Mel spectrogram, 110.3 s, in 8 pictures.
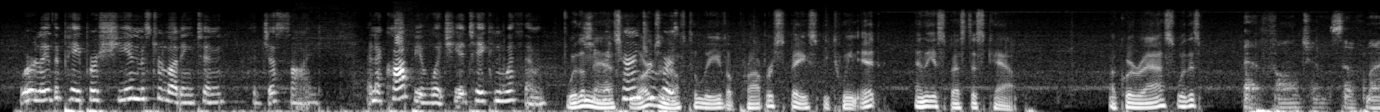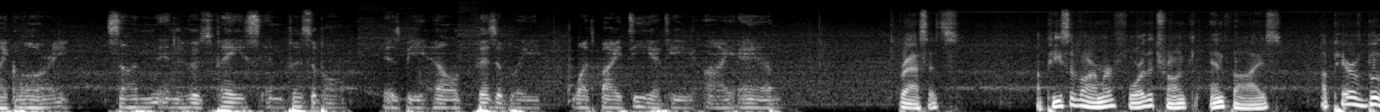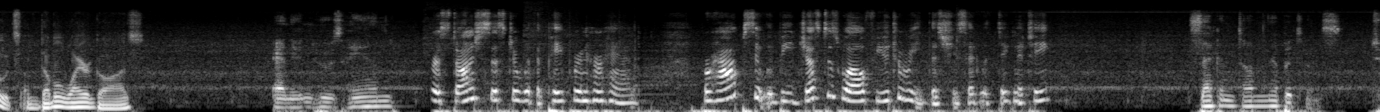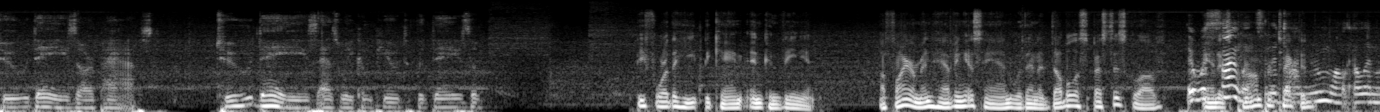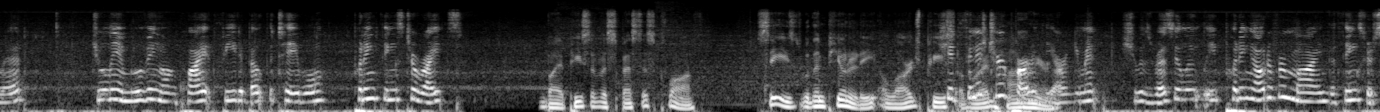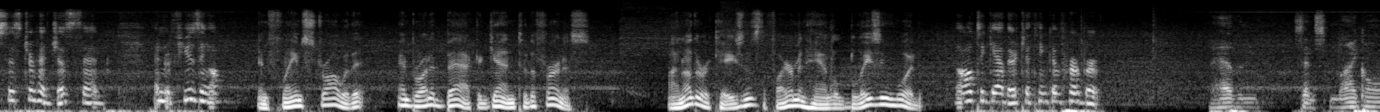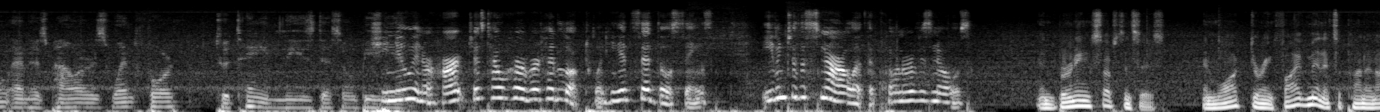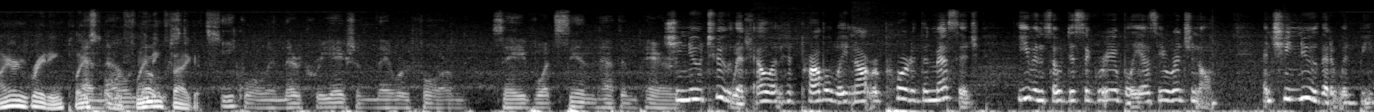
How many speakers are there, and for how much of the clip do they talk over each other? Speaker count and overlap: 3, about 6%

